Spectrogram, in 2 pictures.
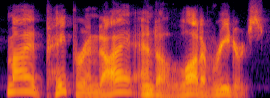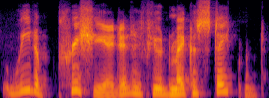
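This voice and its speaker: A man acts a brisk, probing reporter in an old radio drama. He is direct and informal, with a bright voice and animated pitch, in slightly dull sound. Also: exaggerated voice. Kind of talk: 1950s radio drama acting.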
